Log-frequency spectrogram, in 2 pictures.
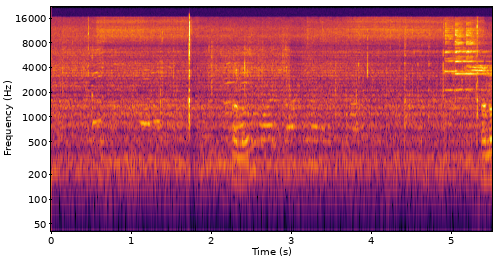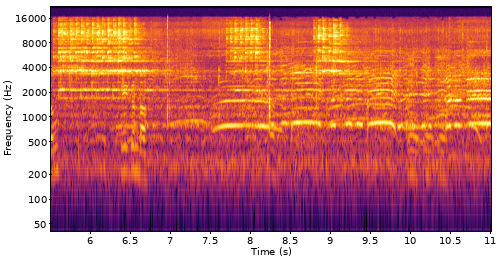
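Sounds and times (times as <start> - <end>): people shouting long calls: 6.9 - 11.0.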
